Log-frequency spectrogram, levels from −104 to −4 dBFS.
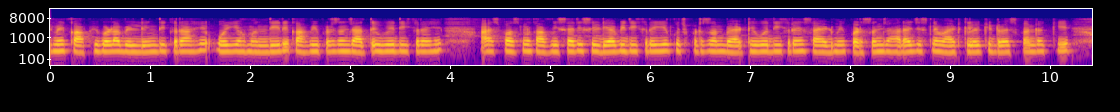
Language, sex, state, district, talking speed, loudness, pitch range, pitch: Hindi, female, Andhra Pradesh, Anantapur, 305 wpm, -20 LUFS, 225-240 Hz, 235 Hz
